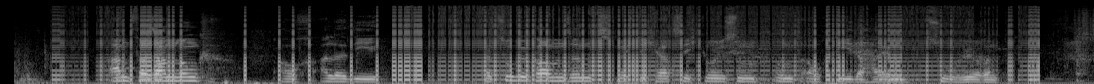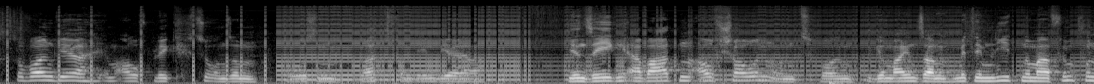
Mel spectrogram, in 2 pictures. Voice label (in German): Ansage; Leid tragen und Sorge für Christus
